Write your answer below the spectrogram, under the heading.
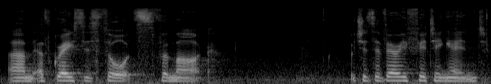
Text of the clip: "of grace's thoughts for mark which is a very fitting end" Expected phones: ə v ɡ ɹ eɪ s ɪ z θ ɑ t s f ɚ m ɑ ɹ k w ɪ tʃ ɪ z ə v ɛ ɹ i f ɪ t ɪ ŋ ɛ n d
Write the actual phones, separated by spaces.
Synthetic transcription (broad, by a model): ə v ɡ ɹ eɪ s ɪ z θ ɑ t s f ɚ m ɑ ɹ k w ɪ tʃ ɪ z ə v ɛ ɹ i f ɪ t ɪ ŋ ɛ n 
